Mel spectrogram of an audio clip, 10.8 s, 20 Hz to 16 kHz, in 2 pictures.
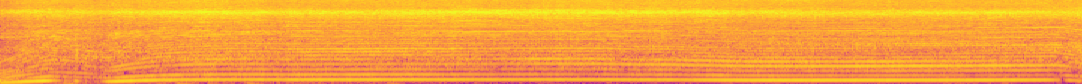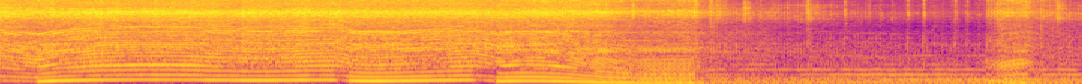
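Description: Ogawa Pro VX8224 two-stroke chainsaw revved to full throttle, cutting into a tree stump. Its pitch dips briefly twice as the chain bogs down in the wood, then drops back to idle about two seconds before the end.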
